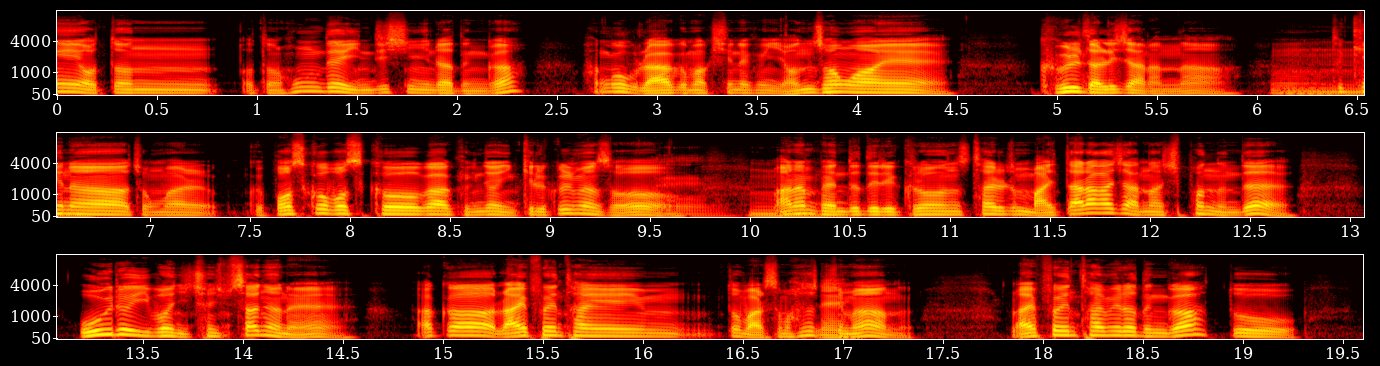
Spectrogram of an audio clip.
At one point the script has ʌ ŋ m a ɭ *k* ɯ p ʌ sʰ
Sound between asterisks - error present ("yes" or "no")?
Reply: no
